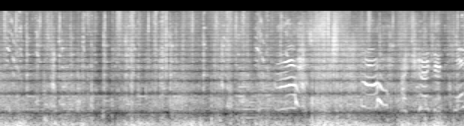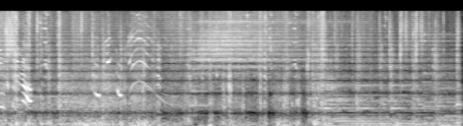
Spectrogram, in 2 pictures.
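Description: Animated-cartoon action soundtrack: music over a dense low rumbling effect, with wordless cries and effort sounds from the characters, the loudest near the middle.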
